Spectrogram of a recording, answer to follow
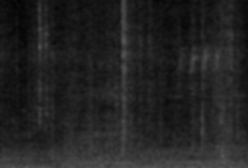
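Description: A dove cooing faintly in the background, with two short sharp clicks about half a second and a second in.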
